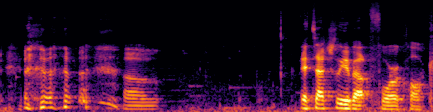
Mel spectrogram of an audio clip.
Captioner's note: laughs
